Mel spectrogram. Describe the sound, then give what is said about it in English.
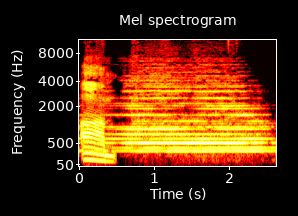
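A loud train horn blares in a sustained, steady tone for a couple of seconds, with a brief burst of voices at the very start. “I hear the train in the background.”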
